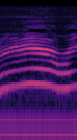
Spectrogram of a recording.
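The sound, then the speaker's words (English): A single long, drawn-out meow from a giant cat on a rainy street, loud, with no other sounds; the tone rises gently, holds, then dips slightly before trailing off. “There's a giant cat at the end of the thing.”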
